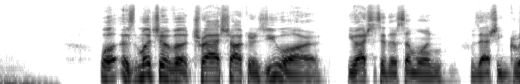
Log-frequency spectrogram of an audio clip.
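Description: A man speaks clearly and with animation, close to a microphone.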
